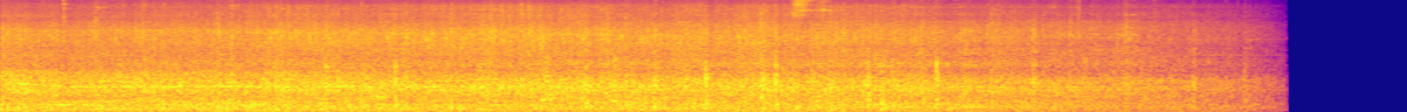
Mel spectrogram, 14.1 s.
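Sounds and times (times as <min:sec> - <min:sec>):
train wheels clicking over rail joints: 0:00.0 - 0:12.6.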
